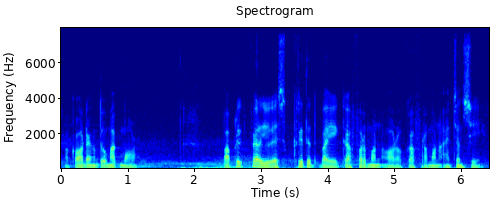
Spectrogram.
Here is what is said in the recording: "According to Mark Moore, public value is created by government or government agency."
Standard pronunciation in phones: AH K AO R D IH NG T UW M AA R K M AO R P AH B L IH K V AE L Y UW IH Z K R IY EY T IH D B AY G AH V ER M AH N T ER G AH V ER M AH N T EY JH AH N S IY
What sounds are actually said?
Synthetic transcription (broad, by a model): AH K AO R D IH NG T UW M AA K M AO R P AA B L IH K F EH L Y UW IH S K R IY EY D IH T B AY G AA F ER M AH N T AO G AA F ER M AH N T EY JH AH N S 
